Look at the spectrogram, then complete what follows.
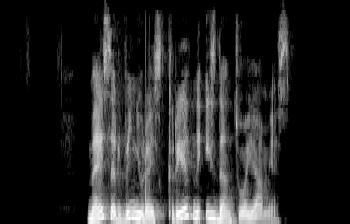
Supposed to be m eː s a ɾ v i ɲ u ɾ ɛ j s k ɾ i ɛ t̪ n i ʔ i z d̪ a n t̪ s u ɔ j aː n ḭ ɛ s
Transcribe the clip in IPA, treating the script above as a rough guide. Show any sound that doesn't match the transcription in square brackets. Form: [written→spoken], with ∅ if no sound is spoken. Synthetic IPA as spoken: m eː s a ɾ v i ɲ u ɾ ɛ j s k ɾ i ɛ t̪ n i ʔ i z d̪ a n t̪ s u ɔ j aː [n→m] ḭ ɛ s

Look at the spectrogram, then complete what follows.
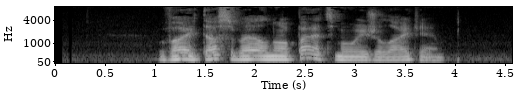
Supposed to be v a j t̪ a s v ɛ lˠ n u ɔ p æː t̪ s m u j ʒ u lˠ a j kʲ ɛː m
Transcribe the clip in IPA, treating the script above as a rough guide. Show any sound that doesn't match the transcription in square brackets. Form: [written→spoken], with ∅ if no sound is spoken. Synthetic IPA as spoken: v a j t̪ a s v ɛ lˠ n u ɔ p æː t̪ s m u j ʒ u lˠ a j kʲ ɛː m

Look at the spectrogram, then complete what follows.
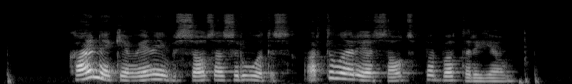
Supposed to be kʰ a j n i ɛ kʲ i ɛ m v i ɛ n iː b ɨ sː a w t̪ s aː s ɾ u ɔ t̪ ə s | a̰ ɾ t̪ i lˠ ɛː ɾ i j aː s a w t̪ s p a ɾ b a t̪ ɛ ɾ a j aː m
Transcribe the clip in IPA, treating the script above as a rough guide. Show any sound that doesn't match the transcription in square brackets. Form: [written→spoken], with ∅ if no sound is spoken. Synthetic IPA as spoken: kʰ a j n i ɛ kʲ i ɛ m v i ɛ n iː b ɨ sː a w t̪ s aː s ɾ u ɔ t̪ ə s | a̰ ɾ t̪ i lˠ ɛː ɾ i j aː s a w t̪ s p a ɾ b a t̪ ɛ ɾ [a→i] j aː m

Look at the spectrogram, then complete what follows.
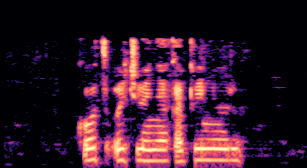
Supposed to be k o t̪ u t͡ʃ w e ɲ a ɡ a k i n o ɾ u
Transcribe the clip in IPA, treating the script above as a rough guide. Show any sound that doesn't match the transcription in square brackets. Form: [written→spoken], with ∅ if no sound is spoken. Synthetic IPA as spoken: k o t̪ [u→o] t͡ʃ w e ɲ a [ɡ→k] a [k→p] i [n→ɲ] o ɾ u

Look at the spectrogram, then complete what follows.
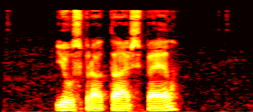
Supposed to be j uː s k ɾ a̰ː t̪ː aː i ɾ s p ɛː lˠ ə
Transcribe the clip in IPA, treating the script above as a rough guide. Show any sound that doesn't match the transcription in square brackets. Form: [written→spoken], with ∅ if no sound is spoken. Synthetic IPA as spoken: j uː s [k→p] ɾ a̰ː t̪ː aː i ɾ s p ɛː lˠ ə

